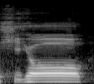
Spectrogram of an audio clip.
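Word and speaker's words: 批評: 발음은 히효 히효 뒤끝자네 론자 이게 평론 발음은 효론 효론 뒤에 하나 붙여 볼까요?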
